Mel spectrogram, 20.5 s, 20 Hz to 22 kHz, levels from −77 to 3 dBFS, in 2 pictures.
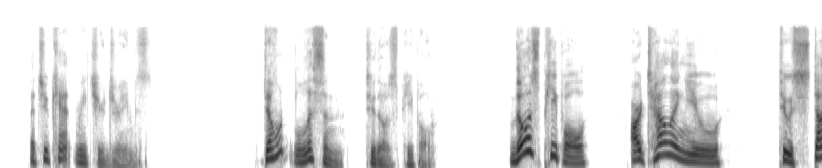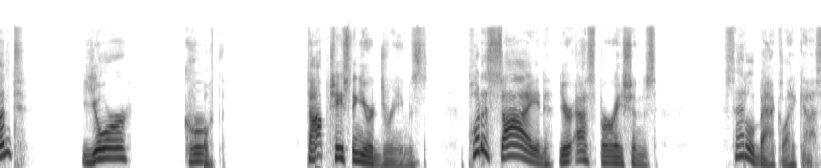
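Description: At 12.73 to 12.85 s a burst of packet loss removes about 100 ms of the speech. The receiver stretches the last sound across the hole, so it turns into a brief held buzz or hiss that fades before the speech picks up again further along. On a spectrogram the harmonics run flat and dim, and the waveform shows a decaying, oddly regular stretch.

Two short concealed packet losses follow at 13.13 to 13.16 s and 13.20 to 13.24 s, each losing about 20 ms. The gaps are patched and blended back in, heard as a quick smear or wobble. They show as thin vertical seams in the spectrogram, where detail briefly blurs.

From 13.62 to 15.06 s, repeated packet loss gives a choppy sound. Eight separate holes, totalling about 320 ms and up to 90 ms each, are filled by extending the preceding sound. About a fifth of the stretch is synthetic. The spectrogram shows repeating frozen, smeared patches, and the waveform has a stuttering, uneven envelope. 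Throughout, the call path's low-pass limit is visible as an empty band above 12 kHz.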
